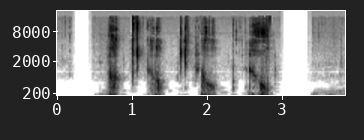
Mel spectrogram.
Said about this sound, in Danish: Haren er i fuld gang med at spise gulerodsnæsen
